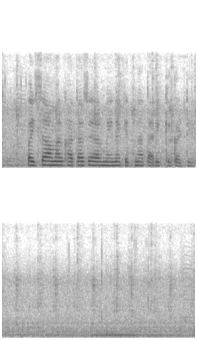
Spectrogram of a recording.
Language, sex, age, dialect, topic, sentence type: Bhojpuri, female, 18-24, Southern / Standard, banking, question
